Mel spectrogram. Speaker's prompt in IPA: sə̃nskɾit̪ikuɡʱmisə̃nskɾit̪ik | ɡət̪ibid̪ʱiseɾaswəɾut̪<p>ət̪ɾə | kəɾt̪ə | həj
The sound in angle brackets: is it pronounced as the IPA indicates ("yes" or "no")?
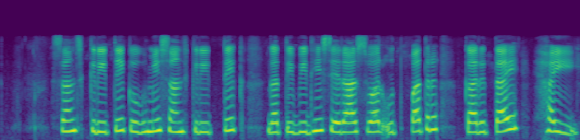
yes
